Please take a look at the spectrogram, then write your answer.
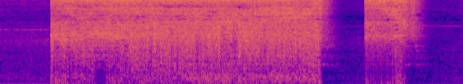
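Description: A pressure cooker cooking khichdi vents steam in a loud, close hiss lasting nearly three seconds, cuts off, then gives a second shorter burst that fades away.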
